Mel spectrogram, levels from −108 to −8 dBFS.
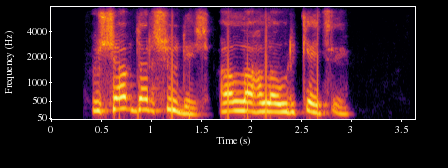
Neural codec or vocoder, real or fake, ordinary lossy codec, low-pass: none; real; Opus, 24 kbps; 7.2 kHz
